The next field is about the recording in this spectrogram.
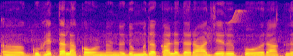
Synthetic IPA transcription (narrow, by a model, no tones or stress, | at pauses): ɡuɦet̪ːɐlɐkɐwuɳund̪ud̪umːud̪ɐkaːlɐd̪ɐɾaːd͡ʒjɐɾɯpuɾaːkl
